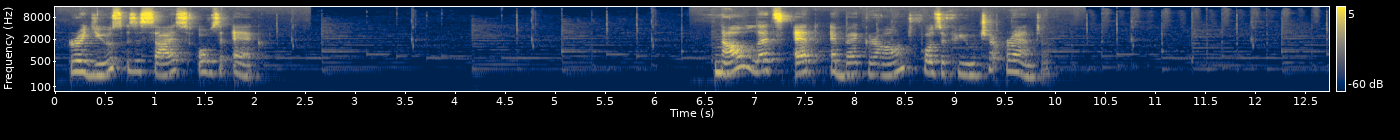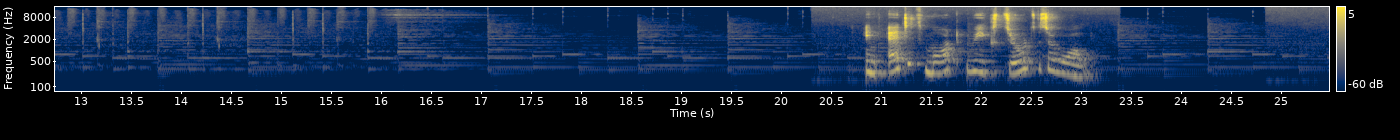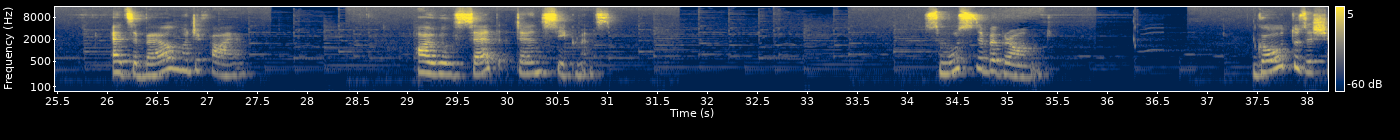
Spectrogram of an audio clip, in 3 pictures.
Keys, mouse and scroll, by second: 0.0 shift+middle click, 0.2 s, 3.7 click, 4.3-6.3 middle drag, 6.7 shift+a, 8.8-9.4 scroll down 1, 9.4 scroll down 2, 9.6-10.3 shift+middle drag, 10.6-11.0 scroll down 1, 11.9 s, 16.3 click, 16.6 shift+middle click, 16.8 Tab, 18.8 click, 19.5-19.9 scroll down 2, 20.1 shift+middle click, 20.3 e, 20.4 z, 24.1 click, 24.8 scroll down 3, 26.8 click, 28.4-33.0 drag, 33.4 Tab, 33.5 right click, 34.3 click, 35.4-35.8 middle drag.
